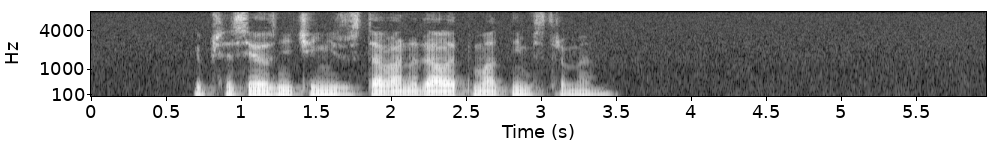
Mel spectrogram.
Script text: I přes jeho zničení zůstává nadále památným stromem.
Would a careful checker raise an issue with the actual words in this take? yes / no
no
